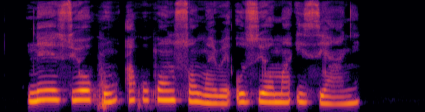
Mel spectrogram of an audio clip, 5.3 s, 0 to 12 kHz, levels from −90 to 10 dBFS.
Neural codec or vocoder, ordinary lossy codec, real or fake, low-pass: none; none; real; none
